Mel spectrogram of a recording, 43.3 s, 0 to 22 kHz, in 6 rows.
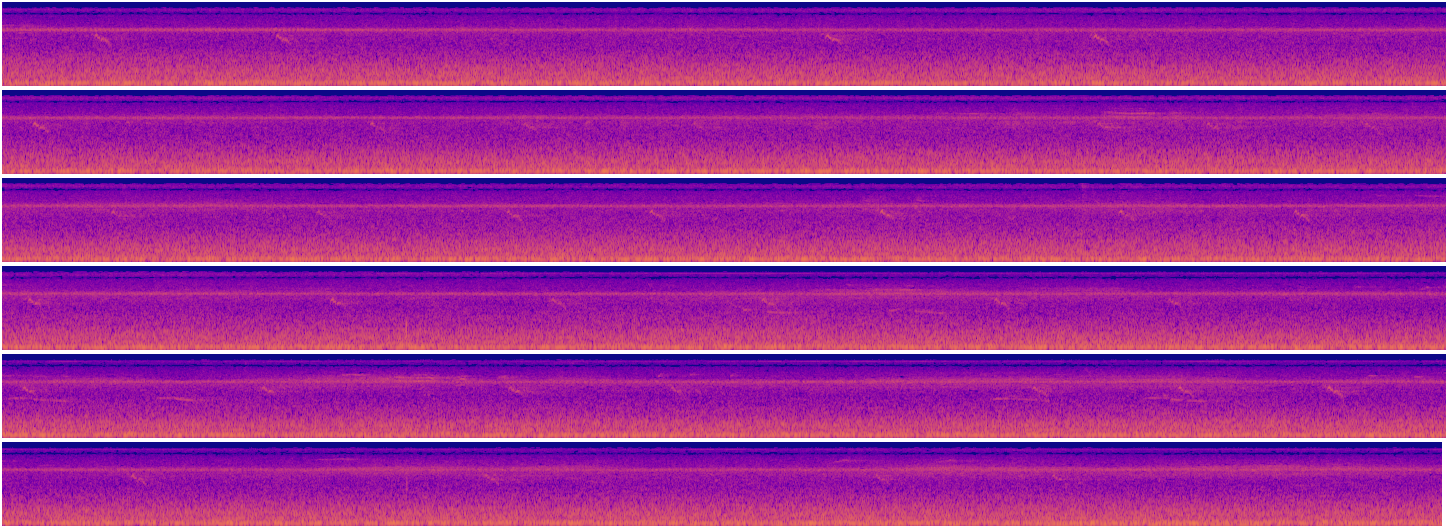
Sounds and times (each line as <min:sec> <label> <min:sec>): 0:00.0 Cicadas 0:43.3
